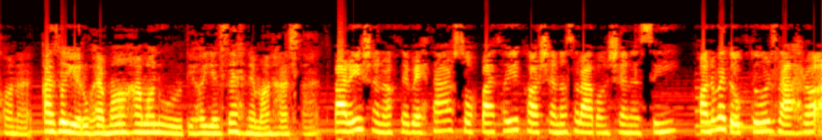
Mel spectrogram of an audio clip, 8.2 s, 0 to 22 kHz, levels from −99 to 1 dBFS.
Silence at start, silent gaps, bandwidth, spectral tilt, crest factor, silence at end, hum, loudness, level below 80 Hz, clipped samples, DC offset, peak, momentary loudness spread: 0 s; none; 11 kHz; -4.5 dB/octave; 14 dB; 0 s; none; -13 LUFS; -48 dBFS; 0.4%; under 0.1%; 0 dBFS; 10 LU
